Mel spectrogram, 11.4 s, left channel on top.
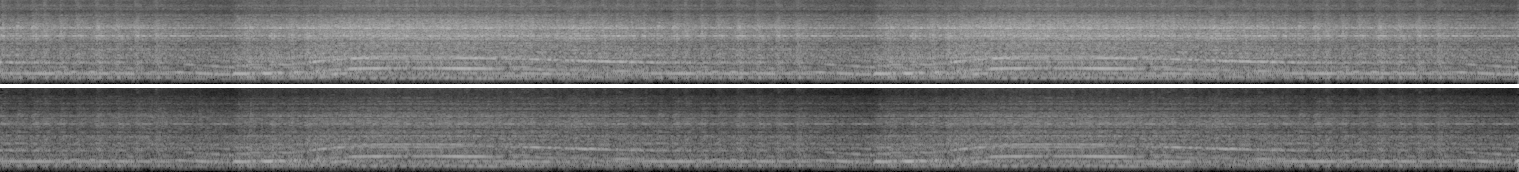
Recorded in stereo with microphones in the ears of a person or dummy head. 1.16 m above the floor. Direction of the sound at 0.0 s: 65° left (ahead or behind).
